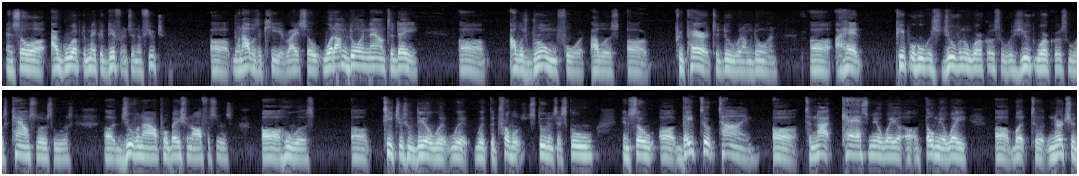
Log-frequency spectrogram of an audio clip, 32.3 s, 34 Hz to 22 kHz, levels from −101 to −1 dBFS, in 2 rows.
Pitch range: 125-150 Hz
